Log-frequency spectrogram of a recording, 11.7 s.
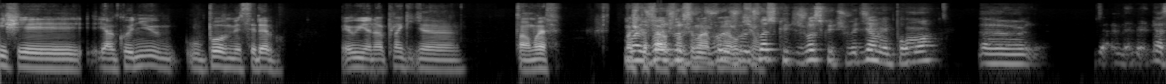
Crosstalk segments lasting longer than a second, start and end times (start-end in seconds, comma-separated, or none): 6.2-7.7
